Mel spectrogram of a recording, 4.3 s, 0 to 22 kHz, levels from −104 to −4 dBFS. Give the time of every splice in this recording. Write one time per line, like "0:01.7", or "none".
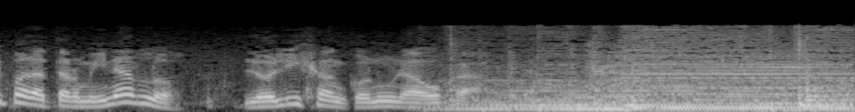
none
